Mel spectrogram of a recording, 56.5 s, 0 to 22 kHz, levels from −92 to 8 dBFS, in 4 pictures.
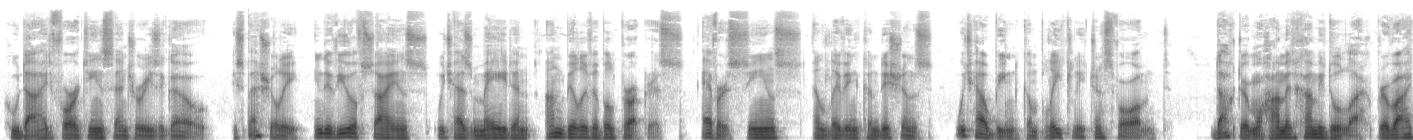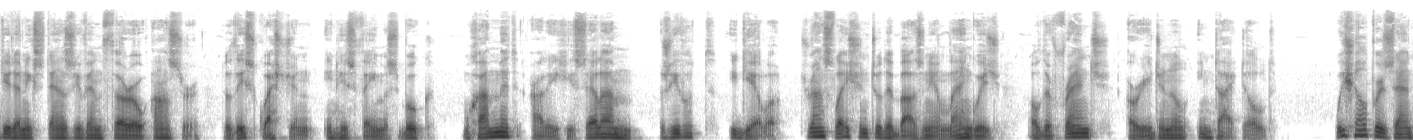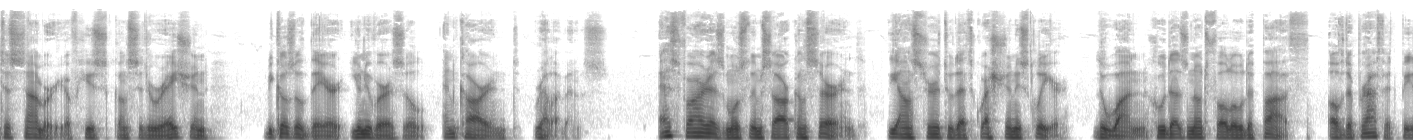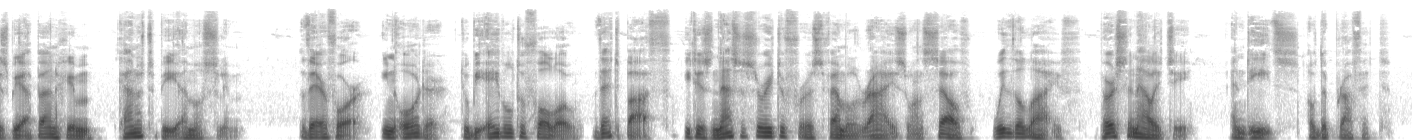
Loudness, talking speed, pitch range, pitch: -23 LUFS, 140 wpm, 75-95 Hz, 85 Hz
